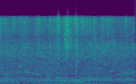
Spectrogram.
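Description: Domestic pigeons cooing softly over a steady low hum.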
